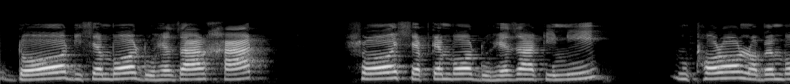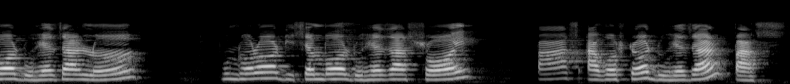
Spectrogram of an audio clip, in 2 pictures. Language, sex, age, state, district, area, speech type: Assamese, female, 45-60, Assam, Biswanath, rural, spontaneous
